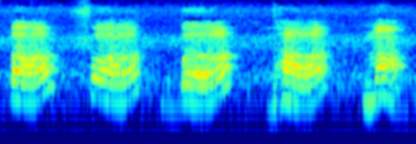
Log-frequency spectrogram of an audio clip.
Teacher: इनका उच्चारण करते समय ध्वनि होठों को स्पर्श करती है, इसलिए इसे ओष्ठ वर्ग भी कहा जाता है।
